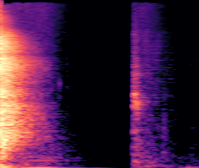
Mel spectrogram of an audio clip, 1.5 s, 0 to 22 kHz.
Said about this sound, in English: And then we'll do a clap sync in 3, 2, 1.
